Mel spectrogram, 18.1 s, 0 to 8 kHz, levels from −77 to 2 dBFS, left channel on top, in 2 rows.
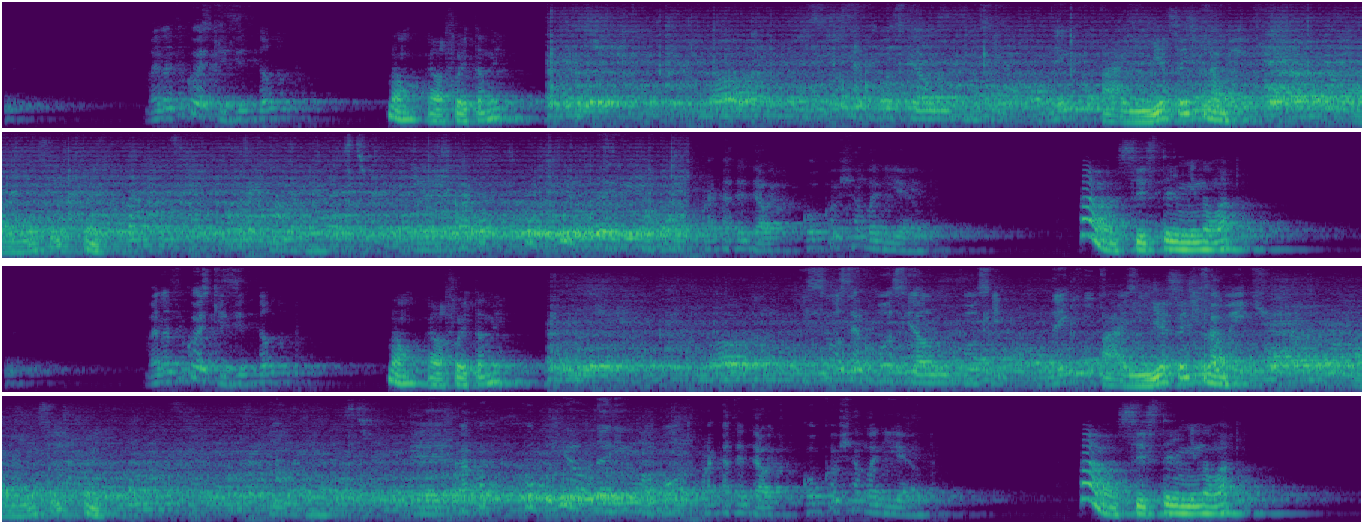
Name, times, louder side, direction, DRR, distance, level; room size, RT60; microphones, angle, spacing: voice 1, 0.9-1.8 5.3-8.3 9.3-9.7 10.8-11.2 11.8-15.2, right 1 dB, 40° right, 0 dB, 3.8 m, -31 dB
voice 2, 2.6-3.4 7.3-8.2 9.0-9.8 16.2-17.3, equal, 5° right, 1 dB, 0.8 m, -23 dB
Conversation, 3.6-13.6, left 1 dB, 70° left, 1.7 m, -28 dB
22.0 x 12.5 x 2.6 m, 1.2 s
head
